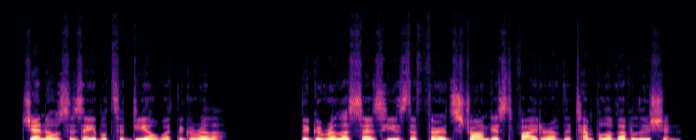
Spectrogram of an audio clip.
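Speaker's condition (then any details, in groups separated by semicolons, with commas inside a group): No condition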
